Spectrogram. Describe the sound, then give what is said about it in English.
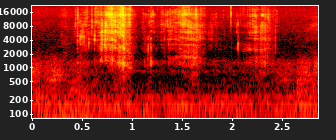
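Someone chomping on chips: faint, crisp crunching chews repeated at an uneven pace, quiet and close with no talk over them. “Bro, could you just not eat chips for like 15 minutes while I podcast? All right. Could you just like, they can hear that chomping when you eat chips.”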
